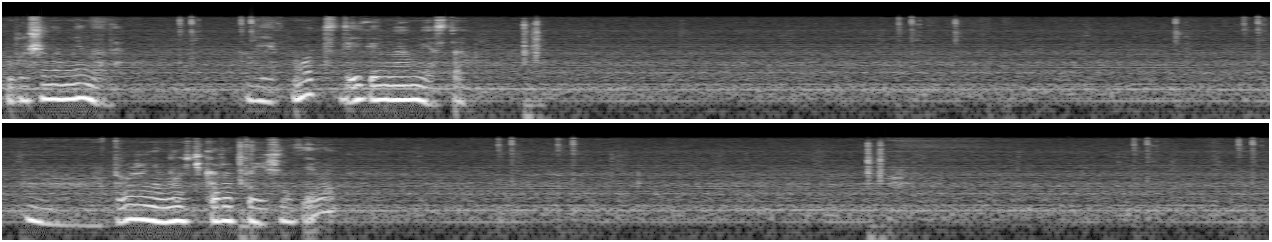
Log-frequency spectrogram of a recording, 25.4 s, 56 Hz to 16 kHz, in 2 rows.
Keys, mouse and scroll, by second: 1.7-4.7 drag, 5.1 g, 9.4-12.3 middle drag, 12.3 click, 15.0 r, 18.1 click, 21.3 g, 24.9 click.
